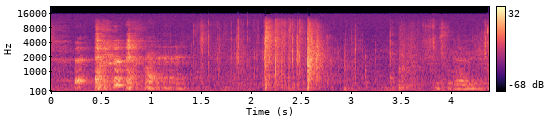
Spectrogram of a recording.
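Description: A person coughing in a few noisy bursts, the loudest about two seconds in, with short crackles in between.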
